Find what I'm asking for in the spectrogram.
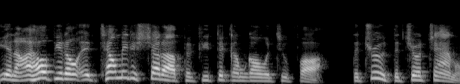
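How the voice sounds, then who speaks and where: A woman with a New York accent talks at a fairly quick pace in a medium pitch, her pitch swinging very widely. The background is quiet. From US Northeast, Brooklyn, New York. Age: 70s. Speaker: livestream panelist. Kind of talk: casual chat. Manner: animated.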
